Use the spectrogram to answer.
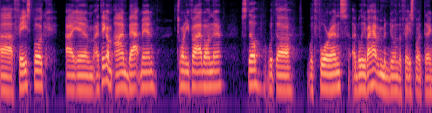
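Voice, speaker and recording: Speaking with a Boston accent, a man uses a medium pitch. He holds a moderate pace with fairly even intonation. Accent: funny accent (Boston area). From South Shore, Massachusetts (near Boston). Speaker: podcast guest, social media creator. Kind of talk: casual chat. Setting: live-streamed podcast.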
